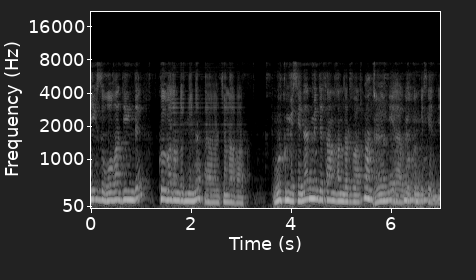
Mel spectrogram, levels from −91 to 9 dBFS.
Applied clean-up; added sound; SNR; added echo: neural separator model SepFormer DNS4.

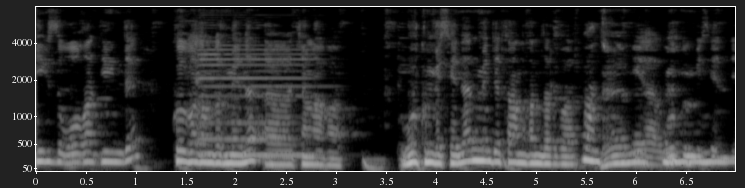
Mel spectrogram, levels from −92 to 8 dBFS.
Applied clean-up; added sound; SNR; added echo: classical method WPE with log-MMSE.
